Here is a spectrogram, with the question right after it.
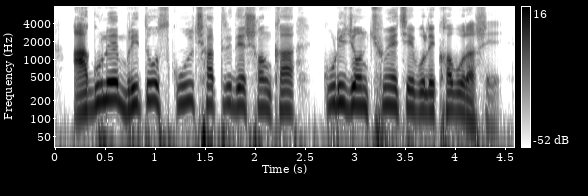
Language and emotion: Bengali, neutral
